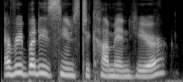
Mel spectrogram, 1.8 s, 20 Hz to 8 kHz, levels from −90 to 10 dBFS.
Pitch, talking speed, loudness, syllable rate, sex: 200 Hz, 195 wpm, -19 LUFS, 6.9 syllables/s, female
